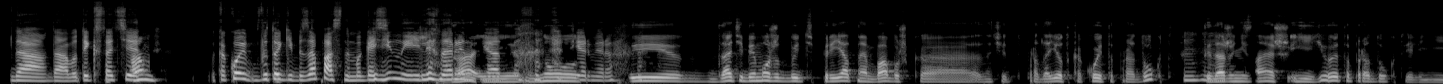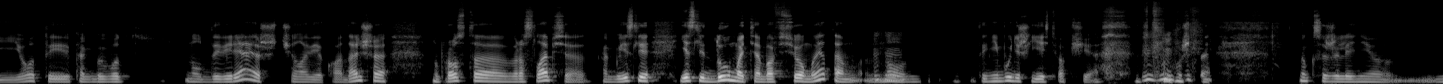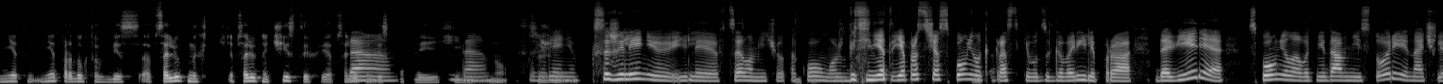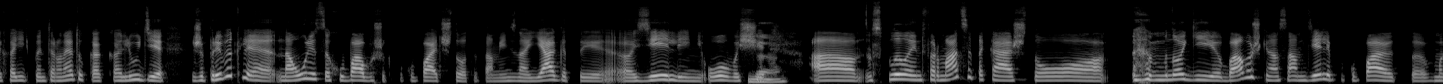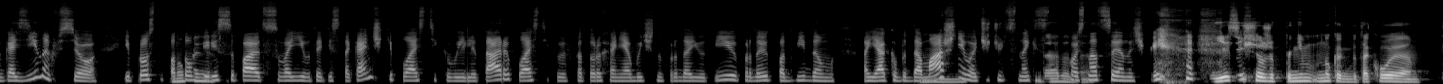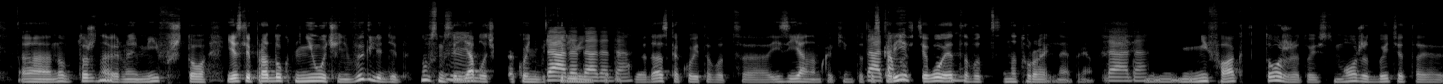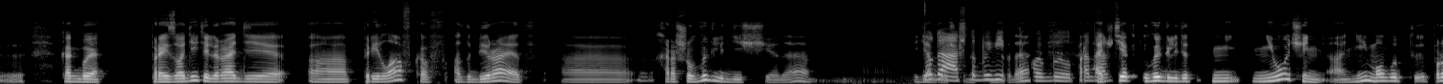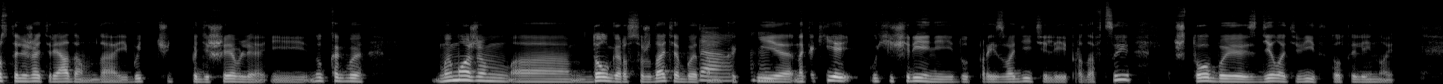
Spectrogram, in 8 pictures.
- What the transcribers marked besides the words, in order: other background noise; laughing while speaking: "на рынке от фермеров?"; laughing while speaking: "потому что"; laugh; laughing while speaking: "и нет"; chuckle; chuckle
- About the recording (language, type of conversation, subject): Russian, podcast, Как отличить настоящее органическое от красивой этикетки?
